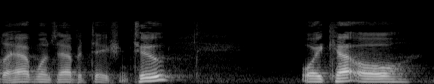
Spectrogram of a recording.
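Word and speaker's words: oikeo (οἰκέω): O-I-K-E, long O, oikeo.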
